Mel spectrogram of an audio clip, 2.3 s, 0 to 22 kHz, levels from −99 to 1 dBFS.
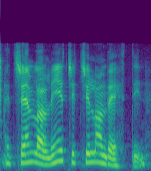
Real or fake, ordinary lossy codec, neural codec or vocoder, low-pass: real; none; none; none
